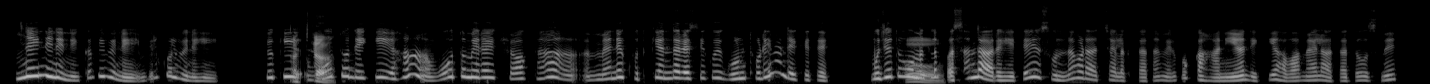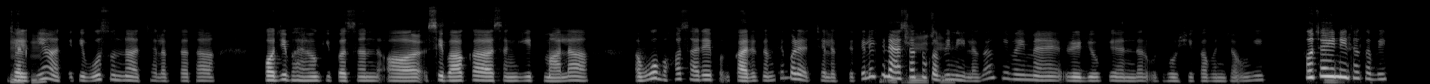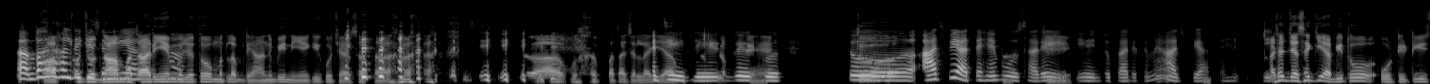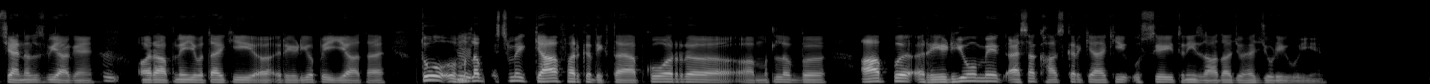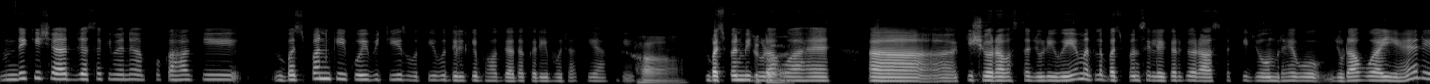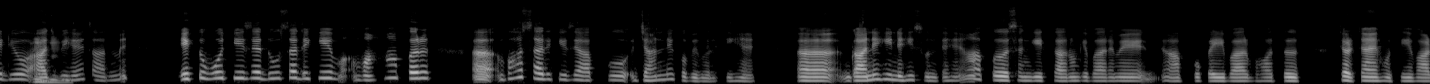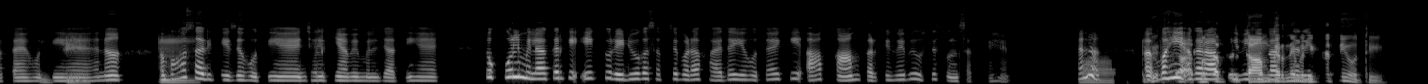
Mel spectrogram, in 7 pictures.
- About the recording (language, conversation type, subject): Hindi, podcast, क्या कोई ऐसी रुचि है जिसने आपकी ज़िंदगी बदल दी हो?
- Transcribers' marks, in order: laugh; laughing while speaking: "जी"; chuckle; in English: "चैनल्स"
